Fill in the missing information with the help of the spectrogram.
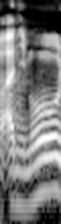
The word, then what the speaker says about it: Animo: Alors, c'est vrai que ça s'écrit A-N-I-M-O, mais quand on le prononce juste à l'oral, ce qui est plutôt intéressant, c'est que c'est aussi pour nous, ben voilà, ça nous ramène à, ce côté animal, mm.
